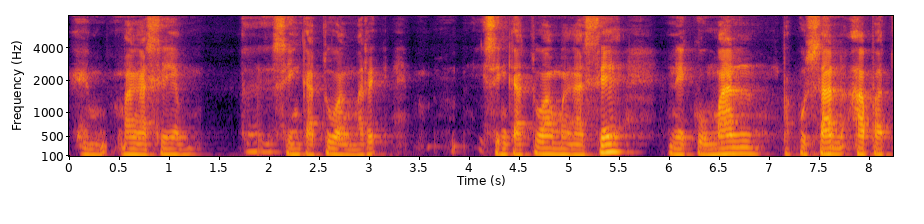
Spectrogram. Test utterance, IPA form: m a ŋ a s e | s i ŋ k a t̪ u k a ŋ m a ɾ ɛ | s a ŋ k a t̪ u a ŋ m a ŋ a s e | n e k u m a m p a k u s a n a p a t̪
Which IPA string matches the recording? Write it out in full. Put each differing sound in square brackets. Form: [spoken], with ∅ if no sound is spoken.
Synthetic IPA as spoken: m a ŋ a s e | s i ŋ k a t̪ u [∅] a ŋ m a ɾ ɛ | s [i] ŋ k a t̪ u a ŋ m a ŋ a s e | n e k u m a [n] p a k u s a n a p a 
